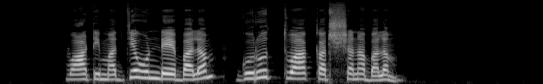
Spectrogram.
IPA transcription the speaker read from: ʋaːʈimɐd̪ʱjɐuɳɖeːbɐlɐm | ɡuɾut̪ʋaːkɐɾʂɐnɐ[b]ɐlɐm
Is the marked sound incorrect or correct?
correct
